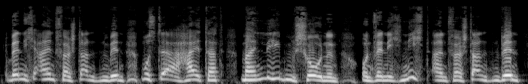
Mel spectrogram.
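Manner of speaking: high, urgent arguing; insistent high-pitched plea; desperate cry. A narrator's reading. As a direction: argue frantically for your life. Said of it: "rief der Weise".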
